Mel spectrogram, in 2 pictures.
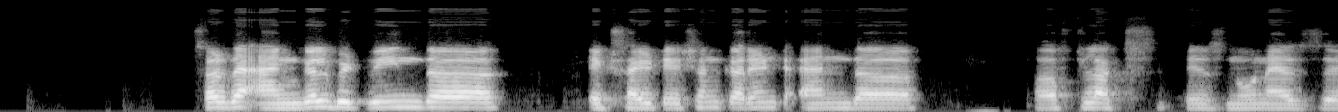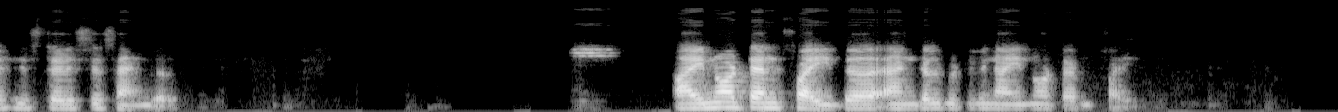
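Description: A young man speaks calmly into a nearby microphone, with pauses.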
